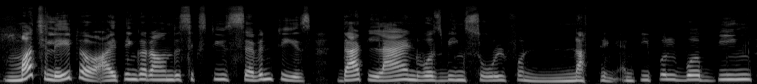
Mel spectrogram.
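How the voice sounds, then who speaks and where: A woman's voice: mid-range voice, measured pace, hardly any pauses, no echo, clean studio sound. A woman with an educated urban Indian accent, explaining conversationally as a historian guest and repeating words for emphasis.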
